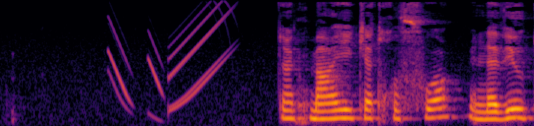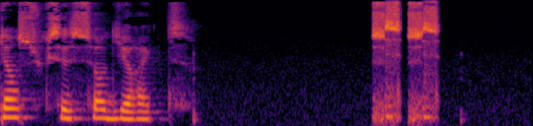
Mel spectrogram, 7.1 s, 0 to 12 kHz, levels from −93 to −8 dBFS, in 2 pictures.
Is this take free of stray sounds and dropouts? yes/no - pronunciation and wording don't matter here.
no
